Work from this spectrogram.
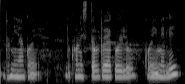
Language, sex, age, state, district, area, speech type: Assamese, female, 45-60, Assam, Dibrugarh, urban, spontaneous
